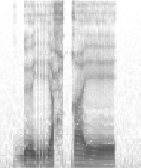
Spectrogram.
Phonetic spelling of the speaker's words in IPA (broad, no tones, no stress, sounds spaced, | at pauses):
ɠ ʏ rʲ ɜ ħ q eː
